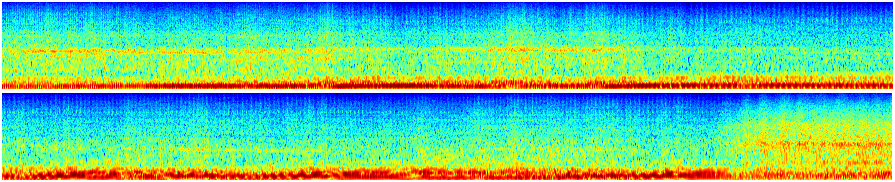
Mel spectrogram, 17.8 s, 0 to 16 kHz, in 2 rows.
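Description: Nissan GTi-R's rebuilt SR20VET four-cylinder turbo engine running with its revs held above idle, rising and falling slowly several times. A brighter hiss joins near the end.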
